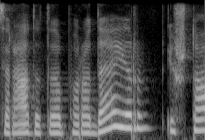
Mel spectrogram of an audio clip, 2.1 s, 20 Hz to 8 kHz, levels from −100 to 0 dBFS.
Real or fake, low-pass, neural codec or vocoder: real; 7.2 kHz; none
